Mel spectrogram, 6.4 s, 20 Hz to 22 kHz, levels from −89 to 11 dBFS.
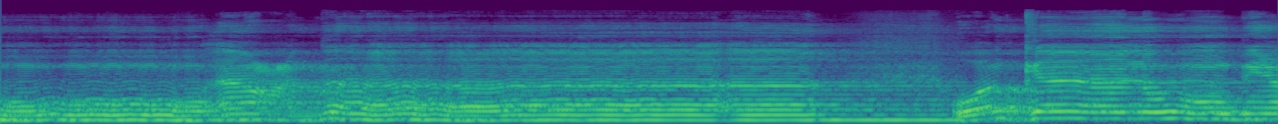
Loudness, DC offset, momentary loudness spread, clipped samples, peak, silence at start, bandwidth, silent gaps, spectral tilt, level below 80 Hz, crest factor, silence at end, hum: -16 LUFS; under 0.1%; 4 LU; under 0.1%; -2 dBFS; 0 s; 14.5 kHz; none; -6.5 dB/octave; -60 dBFS; 14 dB; 0 s; none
